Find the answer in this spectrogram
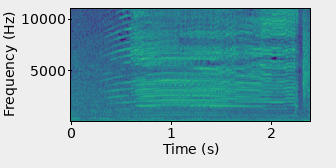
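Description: Film-score background music, with a high sustained tone entering about half a second in and gliding slowly downward.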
